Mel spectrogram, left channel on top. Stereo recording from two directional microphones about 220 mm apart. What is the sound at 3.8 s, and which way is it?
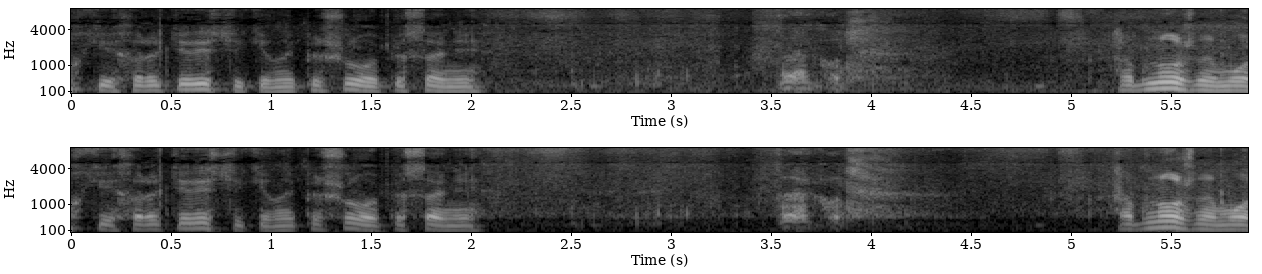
Speech, 40° right (ahead or behind).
